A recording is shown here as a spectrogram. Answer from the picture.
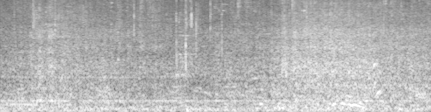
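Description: Indistinct chatter of many people in a large indoor hall, overlapping voices with no single clear speaker, with a few light knocks and a faint steady hum underneath.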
